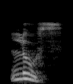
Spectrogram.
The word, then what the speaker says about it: loose: the next one is loose the s sound which means that something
